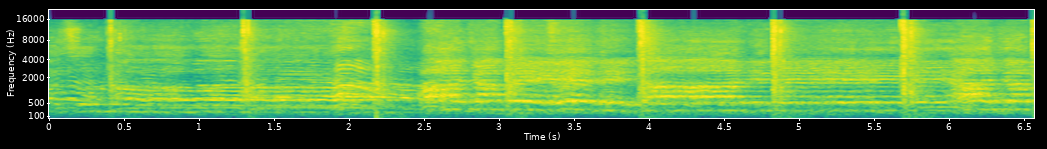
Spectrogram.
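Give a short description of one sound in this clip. A crowd of men beats their chests in unison in a slow, steady rhythm.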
